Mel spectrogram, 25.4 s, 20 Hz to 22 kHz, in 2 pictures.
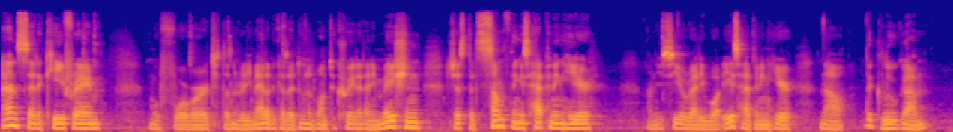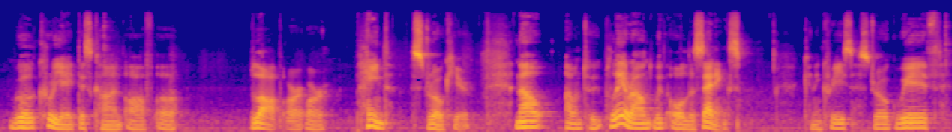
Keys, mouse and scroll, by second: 22.3-25.4 drag.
